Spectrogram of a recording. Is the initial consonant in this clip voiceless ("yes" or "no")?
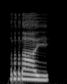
no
